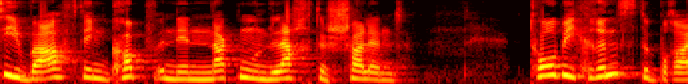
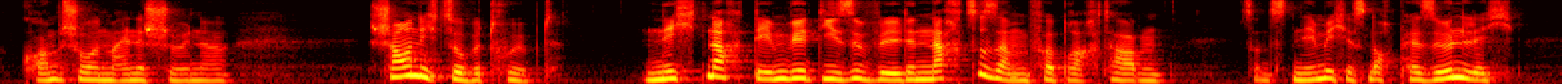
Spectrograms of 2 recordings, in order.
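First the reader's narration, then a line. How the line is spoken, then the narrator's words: Purring, cooing voice. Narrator (German): sagte mit einer säuselnden Stimme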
